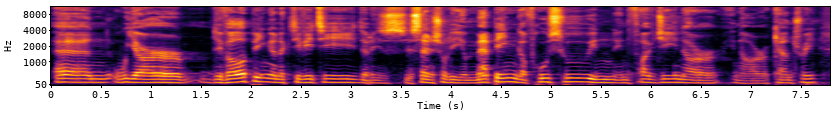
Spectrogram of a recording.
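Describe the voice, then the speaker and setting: A dark, mellow tone with ordinary pitch variation, delivered at a moderate pace. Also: man. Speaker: government program director. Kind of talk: conference speech. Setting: conference stage with audience. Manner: halting.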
